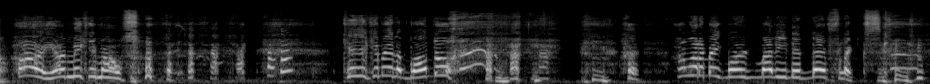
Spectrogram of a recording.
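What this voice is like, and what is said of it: Poor Mickey Mouse voice impression. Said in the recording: “My Mickey Mouse impression sucks”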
